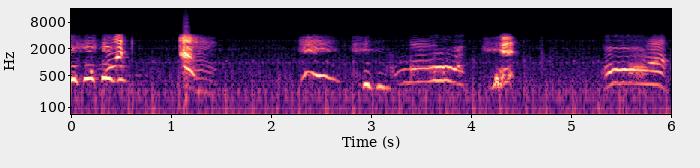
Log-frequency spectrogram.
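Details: Abrupt hiccup sounds from a mother, heard among her child's giggles and voices as the child laughs at them; hiccups.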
